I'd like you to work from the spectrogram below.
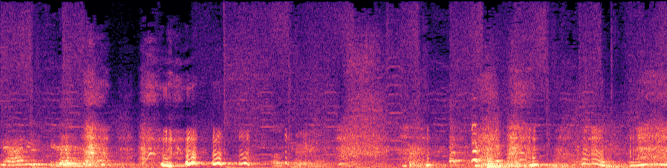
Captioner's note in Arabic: يضحك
